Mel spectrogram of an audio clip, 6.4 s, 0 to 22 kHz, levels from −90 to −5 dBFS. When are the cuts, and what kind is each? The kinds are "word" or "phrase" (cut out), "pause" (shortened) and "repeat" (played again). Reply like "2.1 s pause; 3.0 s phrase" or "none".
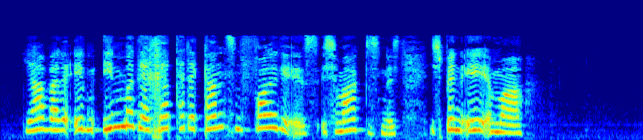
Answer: none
